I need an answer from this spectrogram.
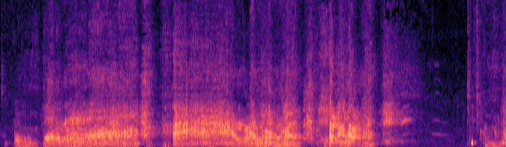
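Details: Cuddled Rottweiler Ariel talks back with long throaty grumbles and moans, several sustained phrases broken by brief pauses and fading toward the end, while a person speaks softly in Norwegian close by.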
